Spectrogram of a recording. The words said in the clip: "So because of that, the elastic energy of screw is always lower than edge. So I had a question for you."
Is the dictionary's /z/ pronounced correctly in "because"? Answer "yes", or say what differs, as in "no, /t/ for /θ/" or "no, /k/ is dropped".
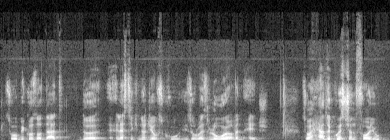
yes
